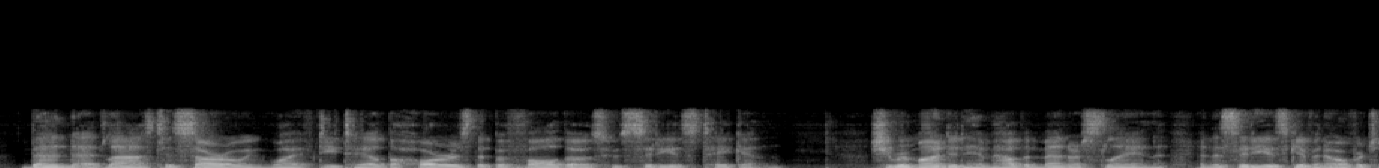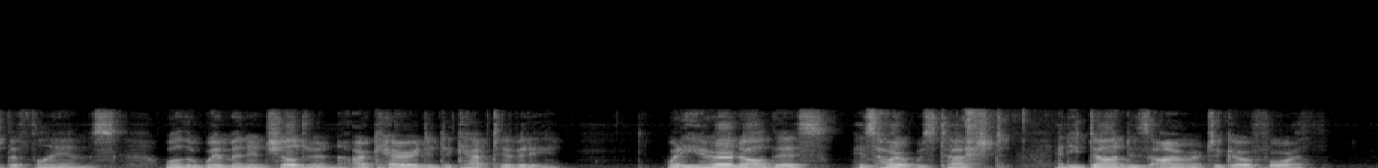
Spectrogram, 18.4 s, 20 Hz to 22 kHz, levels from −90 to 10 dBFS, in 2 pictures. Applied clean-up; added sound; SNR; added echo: neural separator model SepFormer DNS4.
